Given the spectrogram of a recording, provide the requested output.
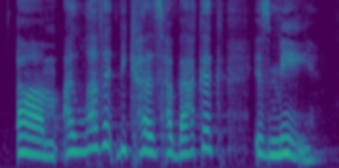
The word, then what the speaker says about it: Habakkuk: Habakkuk is, and that's how you pronounce it.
